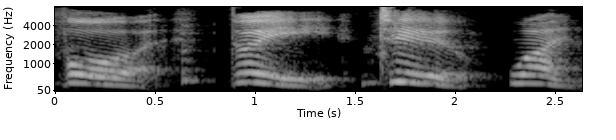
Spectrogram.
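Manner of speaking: loud playful countdown. Real, not acted. Child giving the grown-up five seconds, loud countdown. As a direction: count it down like a game show. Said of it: "You get five seconds".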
